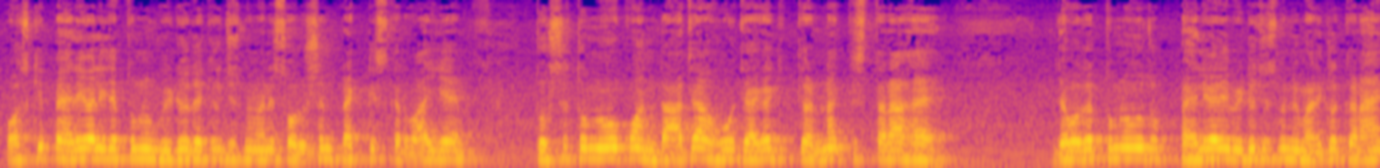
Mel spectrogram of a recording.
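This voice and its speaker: A man's voice: a little high, a little mellow, slight background noise, poor audio. A male teacher chatting with his students in an online class, talking casually and teasing them fondly.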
